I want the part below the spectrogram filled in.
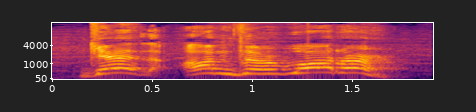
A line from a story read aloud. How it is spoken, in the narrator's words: I shouted, unheeded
